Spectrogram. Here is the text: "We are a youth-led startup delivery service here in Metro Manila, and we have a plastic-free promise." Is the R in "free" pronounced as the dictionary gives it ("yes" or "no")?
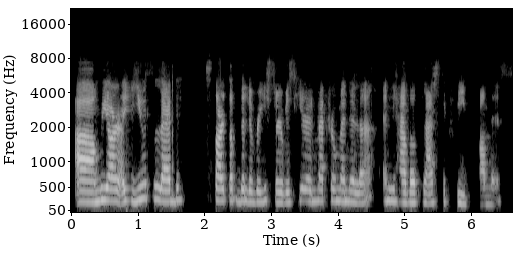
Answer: no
